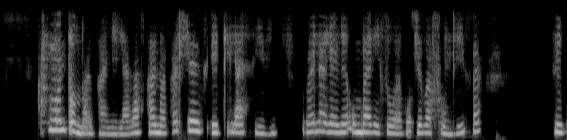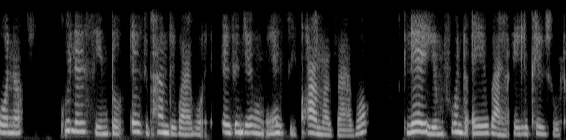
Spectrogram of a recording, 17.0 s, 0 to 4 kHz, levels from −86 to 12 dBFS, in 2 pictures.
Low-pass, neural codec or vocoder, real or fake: 3.6 kHz; codec, 24 kHz, 1 kbps, SNAC; fake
